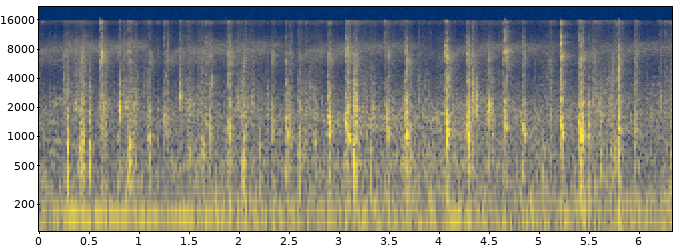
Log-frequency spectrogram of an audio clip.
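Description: Faint clip-clop of a walking horse's hooves on a paved road, an uneven run of sharp clicks several times a second.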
